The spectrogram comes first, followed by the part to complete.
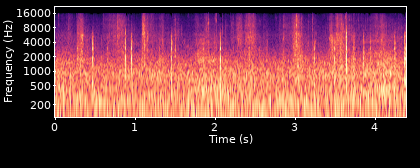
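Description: Footsteps of a person walking across a grassy yard, heard as a run of light, irregular crunches and clicks.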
